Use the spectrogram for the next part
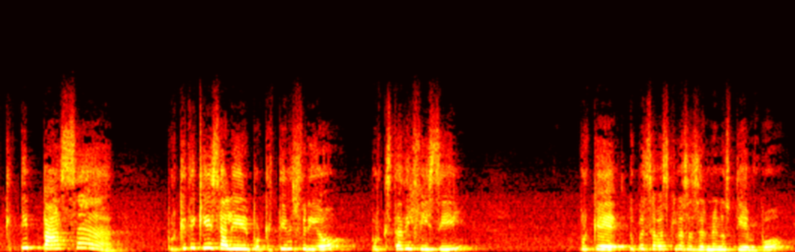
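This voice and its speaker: A Mexican woman, an open-water swimmer, talking in a casual interview in an animated, emphatic way and firing off rhetorical questions. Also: sits high.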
